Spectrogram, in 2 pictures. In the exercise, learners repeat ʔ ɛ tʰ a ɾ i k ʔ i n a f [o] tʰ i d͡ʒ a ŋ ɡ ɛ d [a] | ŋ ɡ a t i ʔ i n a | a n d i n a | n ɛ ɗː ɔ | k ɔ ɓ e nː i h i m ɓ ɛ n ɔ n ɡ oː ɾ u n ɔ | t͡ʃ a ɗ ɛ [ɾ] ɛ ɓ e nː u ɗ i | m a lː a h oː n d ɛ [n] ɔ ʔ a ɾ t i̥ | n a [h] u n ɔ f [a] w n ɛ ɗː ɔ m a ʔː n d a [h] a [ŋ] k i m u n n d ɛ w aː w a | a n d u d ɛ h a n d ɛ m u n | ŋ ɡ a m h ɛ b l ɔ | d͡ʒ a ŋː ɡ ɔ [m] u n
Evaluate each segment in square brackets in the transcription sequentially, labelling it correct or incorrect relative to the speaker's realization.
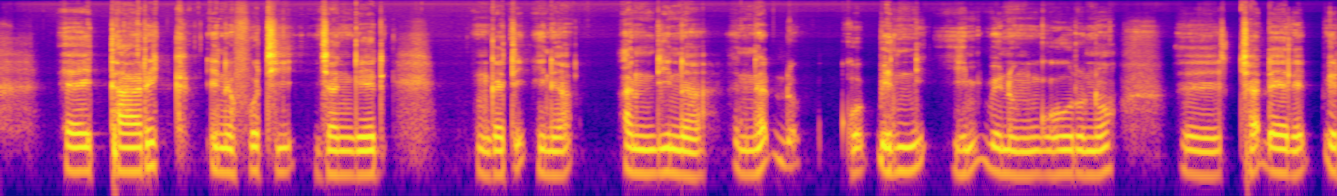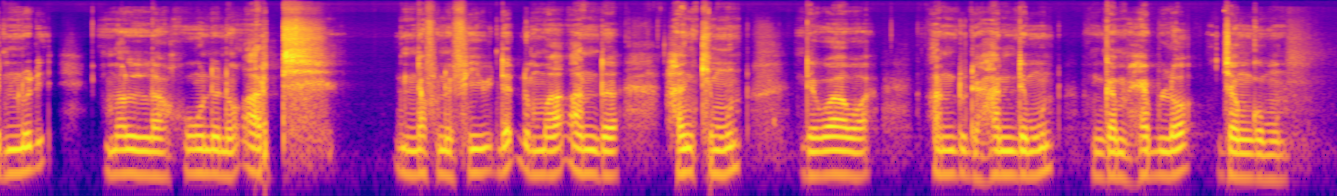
correct, incorrect, incorrect, correct, incorrect, incorrect, correct, correct, correct

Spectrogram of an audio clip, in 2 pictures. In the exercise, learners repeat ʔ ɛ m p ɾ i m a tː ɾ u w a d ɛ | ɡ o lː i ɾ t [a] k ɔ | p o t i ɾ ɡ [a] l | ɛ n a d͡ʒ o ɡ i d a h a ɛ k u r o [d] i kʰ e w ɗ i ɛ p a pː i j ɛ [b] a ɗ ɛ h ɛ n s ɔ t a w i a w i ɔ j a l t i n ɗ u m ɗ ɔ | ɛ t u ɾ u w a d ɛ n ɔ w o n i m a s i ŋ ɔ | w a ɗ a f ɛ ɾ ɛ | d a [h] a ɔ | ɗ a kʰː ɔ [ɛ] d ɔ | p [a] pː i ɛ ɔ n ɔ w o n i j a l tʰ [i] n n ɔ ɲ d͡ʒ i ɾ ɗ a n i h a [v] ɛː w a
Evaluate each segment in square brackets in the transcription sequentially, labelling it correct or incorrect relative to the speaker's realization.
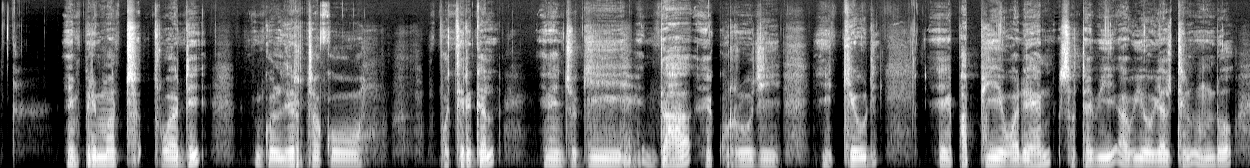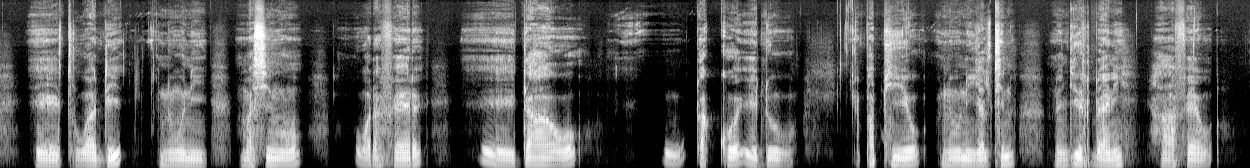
correct, correct, incorrect, incorrect, correct, correct, correct, correct, incorrect

